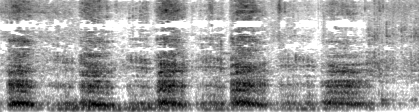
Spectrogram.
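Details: A Persian leopard at a zoo in Gdansk roars in a series of deep, hoarse, sawing strokes, each a short grunting burst, a little over once a second, fading slightly toward the end.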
